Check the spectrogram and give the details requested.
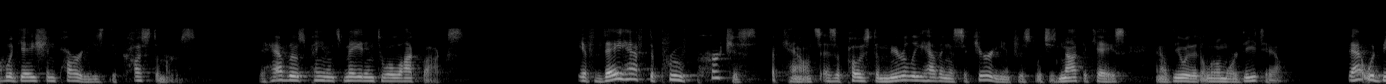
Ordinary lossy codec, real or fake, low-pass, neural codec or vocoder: Opus, 24 kbps; real; 5.4 kHz; none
